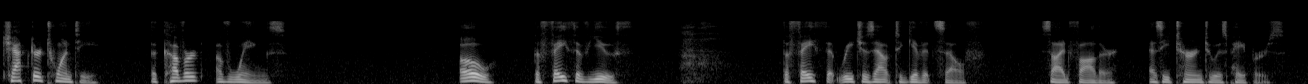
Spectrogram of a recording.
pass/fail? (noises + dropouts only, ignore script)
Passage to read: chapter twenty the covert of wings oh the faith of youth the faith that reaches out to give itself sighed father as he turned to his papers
fail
